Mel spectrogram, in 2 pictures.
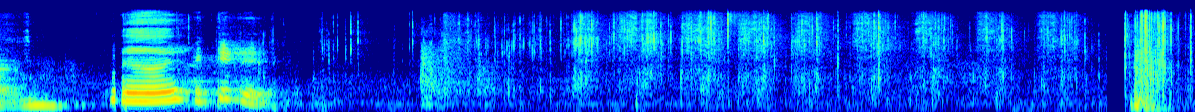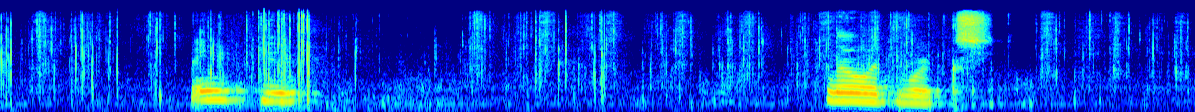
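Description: A young girl speaks close to a microphone.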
